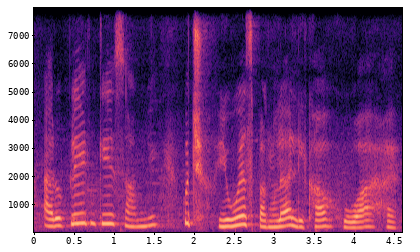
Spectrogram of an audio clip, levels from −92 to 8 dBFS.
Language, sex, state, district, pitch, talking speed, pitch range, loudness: Hindi, female, Bihar, Kishanganj, 245 Hz, 115 wpm, 230-300 Hz, -14 LUFS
